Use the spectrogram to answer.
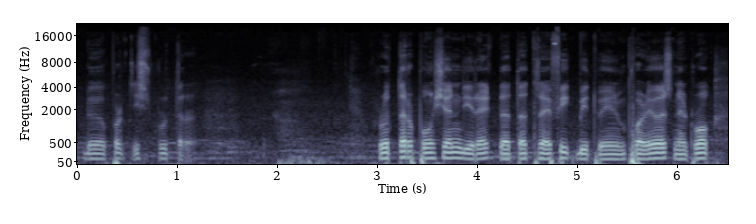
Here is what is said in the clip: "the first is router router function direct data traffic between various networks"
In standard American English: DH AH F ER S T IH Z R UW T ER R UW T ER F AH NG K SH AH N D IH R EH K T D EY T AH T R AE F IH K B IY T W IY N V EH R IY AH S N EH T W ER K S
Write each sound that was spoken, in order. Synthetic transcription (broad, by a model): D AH P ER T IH S R UW T ER R UW T ER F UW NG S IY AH N D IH R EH K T D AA T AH T R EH F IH K B IY T W IY N P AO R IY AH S N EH T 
